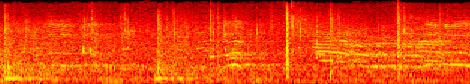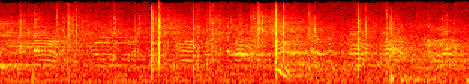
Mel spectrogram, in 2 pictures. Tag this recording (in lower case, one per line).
playing badminton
